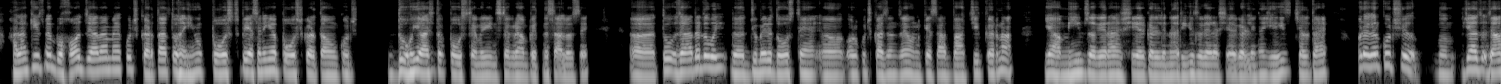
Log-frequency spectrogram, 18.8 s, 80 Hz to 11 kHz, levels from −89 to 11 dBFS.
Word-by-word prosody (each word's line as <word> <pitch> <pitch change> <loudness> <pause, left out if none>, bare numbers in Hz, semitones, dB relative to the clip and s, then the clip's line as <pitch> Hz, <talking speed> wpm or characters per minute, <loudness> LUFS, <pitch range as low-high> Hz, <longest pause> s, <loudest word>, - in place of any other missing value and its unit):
हालाँकि, 170 +6 0
इसमें 220 0 -1
बहुत 160 +4 +2
ज़्यादा 175 +1 +2
मैं 185 0 -2
कुछ 195 -1 -3
करता 145 +4 +2
तो 160 - +3
नहीं 140 -1 +2
हूँ। 165 +1 -2
पोस्ट 150 -1 +2
भी 170 - +3
ऐसा 160 +2 +1
नहीं 170 - 0
है - - +3
कि - - +5
मैं - - -7
पोस्ट 145 -1 +1
करता 140 0 +2
हूँ 135 -1 0
कुछ, 140 -3 -5 0.4
2 150 +2 +2
ही 165 - +5
आज 150 +2 +1
तक - - 0
पोस्ट 140 -2 -1
हैं - - -1
मेरी 130 +1 -2
इंस्टाग्राम 130 0 -2
पे - - -1
इतने 135 +2 -8
सालों 125 -1 -1
से। 125 - -6
अ, - - -7 0.9
तो 180 -2 0
ज़्यादातर 165 +4 +3
तो 210 - +6
वही 205 +1 +3
ब 145 -1 +4
जो 160 - -1
मेरे 165 +1 +4
दोस्त 145 -1 +1
हैं 145 -2 0
अ, 135 - -6
और 135 +1 -2
कुछ 145 +1 -10
कज़िन्स 140 0 -1
हैं, 150 - 0
उनके 135 -1 -2
साथ 135 +1 -2
बातचीत 130 +4 -3
करना 165 +3 0 0.4
या 145 -2 +3
मीम्स 145 +3 +1
वगैरह 140 0 +2
शेयर 140 -2 +1
कर 135 - 0
लेना, 130 0 -1
रील्स 140 +2 -2
वगैरह 130 -1 +2
शेयर 155 - 0
कर 130 - +1
लेना, 125 +2 -4
यही 135 +2 -1
चलता 140 0 -2
है। 150 +2 -1 0.4
और 220 - +1
अगर 230 0 +6
कुछ 250 - -3 0.5
मम 145 -1 -5 0.2
या 190 0 +6
ज़ - - -5
ज़्यादा - - +4
145 Hz, 235 wpm, -23 LUFS, 135-165 Hz, 0.9 s, तो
